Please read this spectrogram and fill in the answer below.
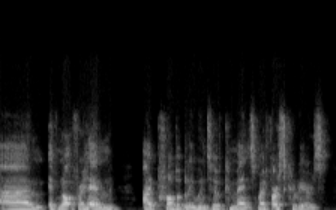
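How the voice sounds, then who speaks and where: A man with a Northern Scottish accent speaks at a moderate pace in a monotone, flat intonation. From Scotland, Edinburgh. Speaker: business consultant. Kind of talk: keynote speech. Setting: video call. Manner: hesitant, many fillers.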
